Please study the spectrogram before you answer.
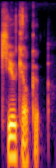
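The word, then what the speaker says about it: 究極: Q in English, whereas ki plus a little yo gives us kyo, like the kyo in Kyoto or Tokyo. That's why this word is pronounced kyukyoku.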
